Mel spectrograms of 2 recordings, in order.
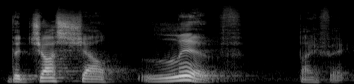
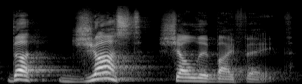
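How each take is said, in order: First: The stress is on the word live. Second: The stress is on the word just.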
